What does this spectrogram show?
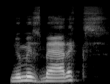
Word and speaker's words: numismatics: mean we want to start talking about um numismatics thank you for correcting my pronunciation to that uh coins uh sports cards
